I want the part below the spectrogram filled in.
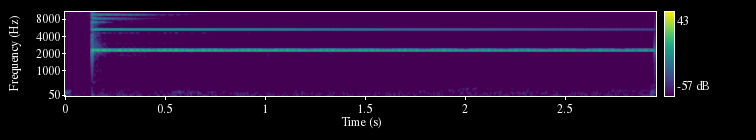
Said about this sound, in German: Und schon die geringste Bewegung von ihm ließ das Glöckchen bimmeln.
